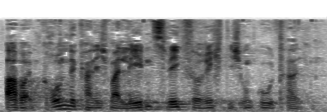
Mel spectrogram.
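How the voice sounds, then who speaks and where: German pastor preaching in a reverberant hall. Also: male voice, brisk. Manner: earnest preaching, swings between loud emphasis and hushed low passages. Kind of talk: sermon. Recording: long church-hall reverb.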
